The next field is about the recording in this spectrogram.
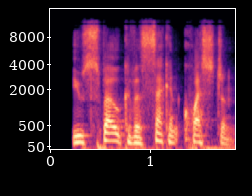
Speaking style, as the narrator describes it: snapped Gregory

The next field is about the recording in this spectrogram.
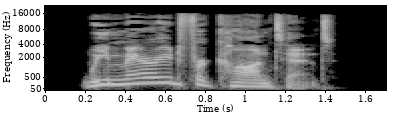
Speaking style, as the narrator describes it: he said

